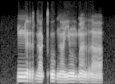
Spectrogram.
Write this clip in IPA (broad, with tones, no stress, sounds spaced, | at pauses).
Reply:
ɲ ʊ˦˨ r ɡ a˨ kʼ u˦˨ ɡ ã˨ j ũ˨ ɓ ã˨ r aː˨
